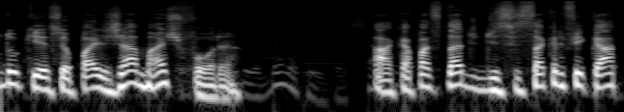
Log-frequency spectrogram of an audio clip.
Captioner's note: voiceover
